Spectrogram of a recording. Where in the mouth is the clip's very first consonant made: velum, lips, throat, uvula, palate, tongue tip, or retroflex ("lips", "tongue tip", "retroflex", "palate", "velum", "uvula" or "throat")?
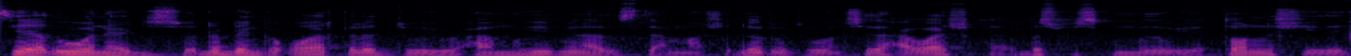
tongue tip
